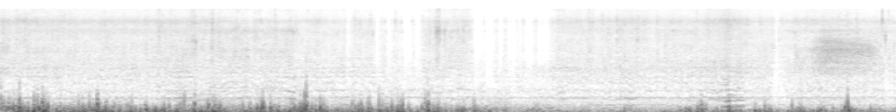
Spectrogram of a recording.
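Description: Honey bees buzzing steadily at a hive, close and continuous, a dense low drone with wind rustling the microphone and no talking.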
